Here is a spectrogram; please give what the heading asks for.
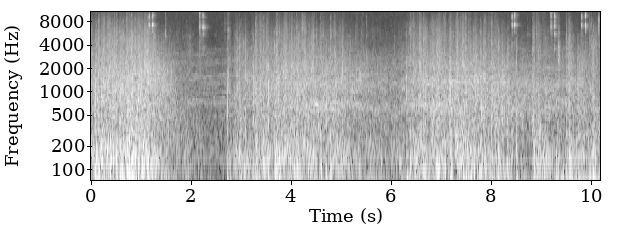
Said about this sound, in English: Let's fire at the ones that are out of cover and we'll try and wrap these up.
